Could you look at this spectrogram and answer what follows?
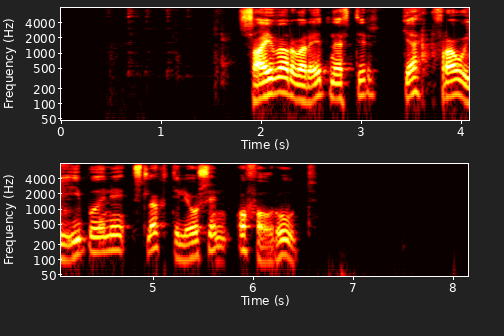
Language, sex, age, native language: Icelandic, male, 30-39, Icelandic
